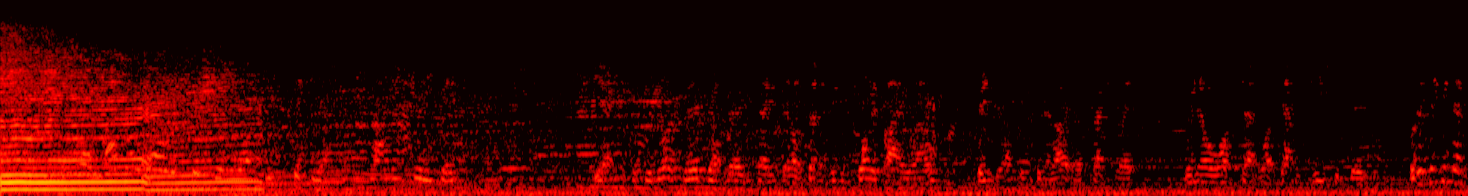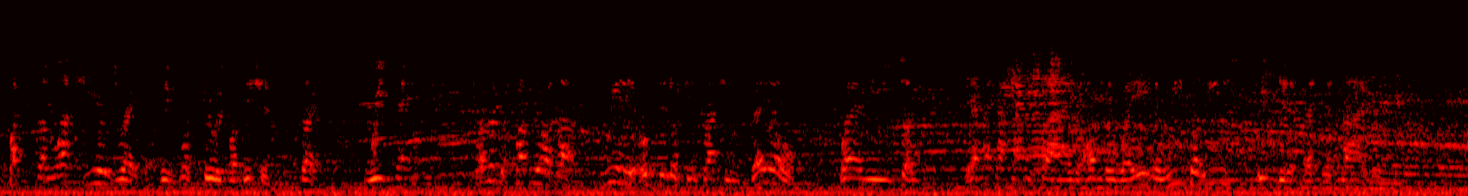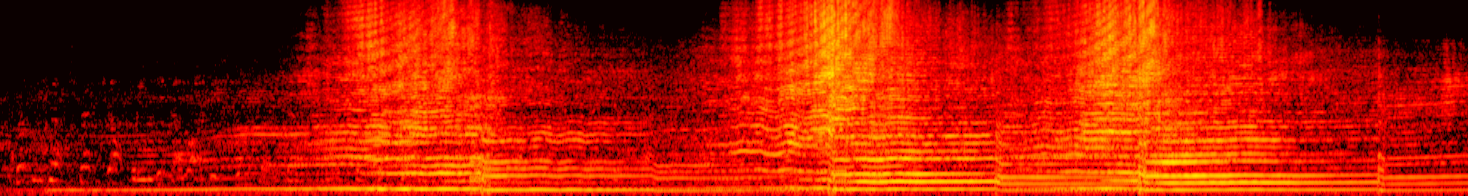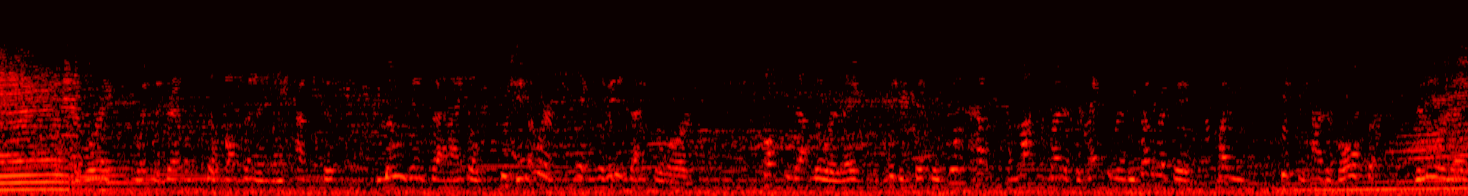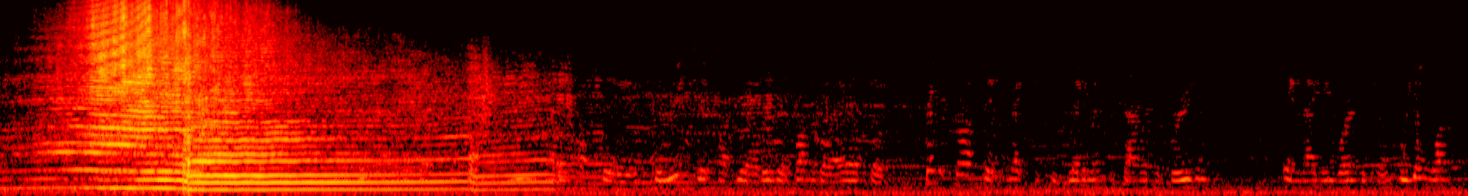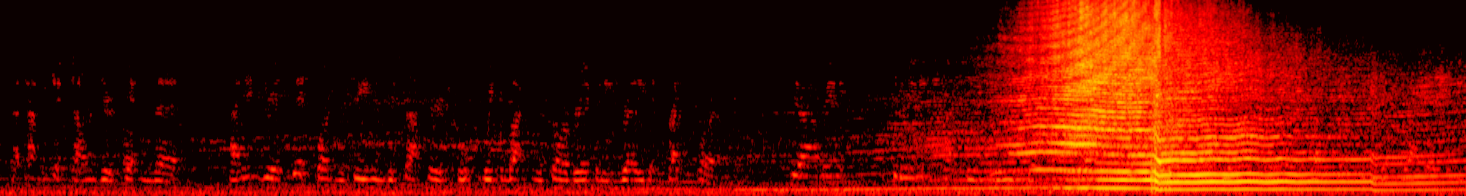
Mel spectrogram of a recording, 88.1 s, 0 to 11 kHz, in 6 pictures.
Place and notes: Silverstone Circuit, Towcester, UK - british motorcycle grand prix 2022 ... moto grand prix ......
british motorcycle grand prix 2022 ... moto grand prix free practice four ... outside of copse ... dpa 4060s clipped to bag to zoom h5 ...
